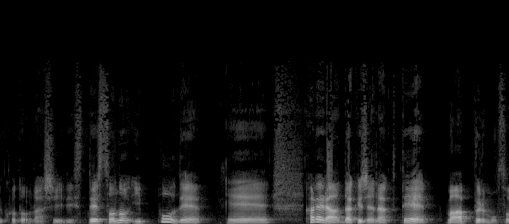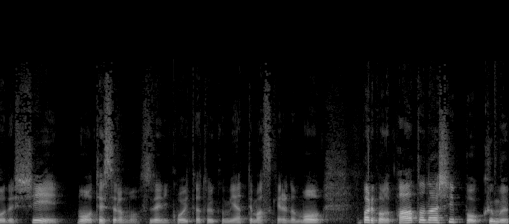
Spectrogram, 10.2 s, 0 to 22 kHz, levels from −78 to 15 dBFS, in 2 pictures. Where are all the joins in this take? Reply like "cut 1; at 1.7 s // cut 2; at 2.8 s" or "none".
cut 1; at 2.2 s // cut 2; at 3.0 s // cut 3; at 4.4 s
